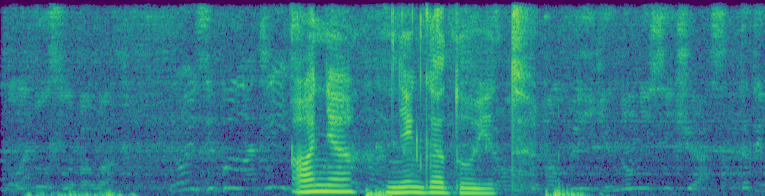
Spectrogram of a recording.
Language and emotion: Russian, neutral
